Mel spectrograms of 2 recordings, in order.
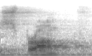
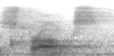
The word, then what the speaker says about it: Spronk: And a special welcome to the Spronks and the Spronk family.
